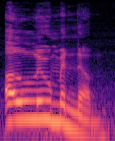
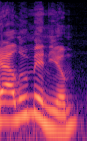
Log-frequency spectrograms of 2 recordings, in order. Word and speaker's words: aluminum: It is spelled specifically aluminum. If it had an I in it, I'd say aluminium.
